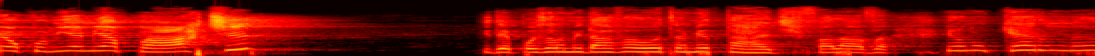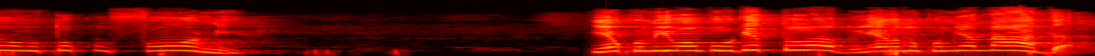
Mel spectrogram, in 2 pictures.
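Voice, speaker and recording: High-voiced impassioned Carioca pastor. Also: male voice, a little fast. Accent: Carioca Brazilian Portuguese. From Rio de Janeiro, Brazil. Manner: impassioned, swinging from hushed storytelling to shouted exhortation. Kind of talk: live preached sermon. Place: church service before a live congregation.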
